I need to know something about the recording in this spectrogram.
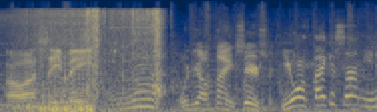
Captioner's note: crash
